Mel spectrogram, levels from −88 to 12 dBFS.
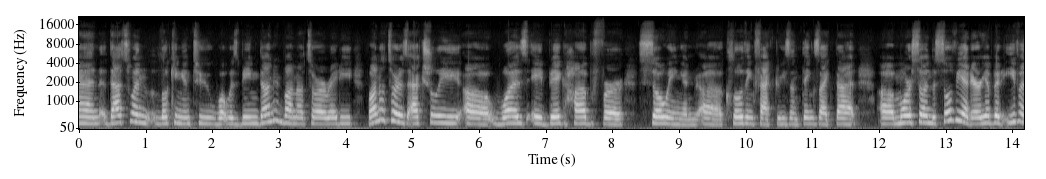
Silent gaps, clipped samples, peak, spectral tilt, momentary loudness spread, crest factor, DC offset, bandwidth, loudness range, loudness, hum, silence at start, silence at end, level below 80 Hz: none; under 0.1%; 0 dBFS; -4 dB/octave; 7 LU; 14 dB; under 0.1%; 14 kHz; 3 LU; -14 LUFS; none; 0 s; 0 s; -50 dBFS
